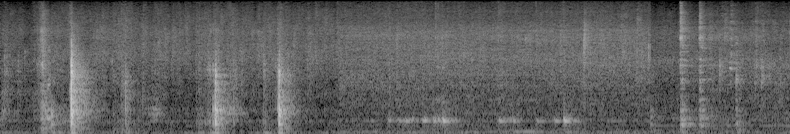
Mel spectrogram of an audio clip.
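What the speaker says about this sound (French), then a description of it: "pendant que les aubergines sont en train de frire" Aubergines frying in a pan, giving a soft, steady sizzle punctuated by several sharp utensil clacks and scrapes against the pan, mostly near the start and end.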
